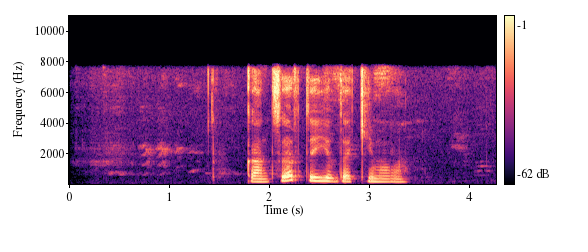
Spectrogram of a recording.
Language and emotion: Russian, neutral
